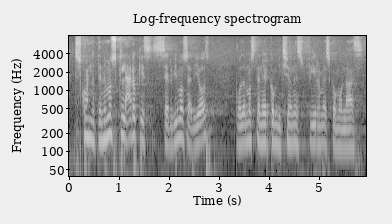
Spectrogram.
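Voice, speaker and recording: A man's voice: medium pitch, fairly even intonation, normal speed, slight background noise. A male pastor giving a verse-by-verse sermon, talking to the congregation conversationally and often asking rhetorical questions. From Mexico. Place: church sanctuary. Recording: long church reverb.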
